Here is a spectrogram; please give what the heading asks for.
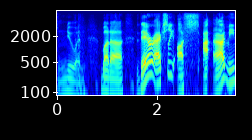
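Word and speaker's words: Nguyen: I know the G. It's not Papa Nuguin. You don't pronounce the G. So Mm, it's just Nuen.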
